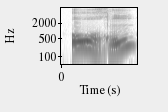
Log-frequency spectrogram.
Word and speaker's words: auront: Then ils auront, final T not pronounced, O-N together, on, auront, okay.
